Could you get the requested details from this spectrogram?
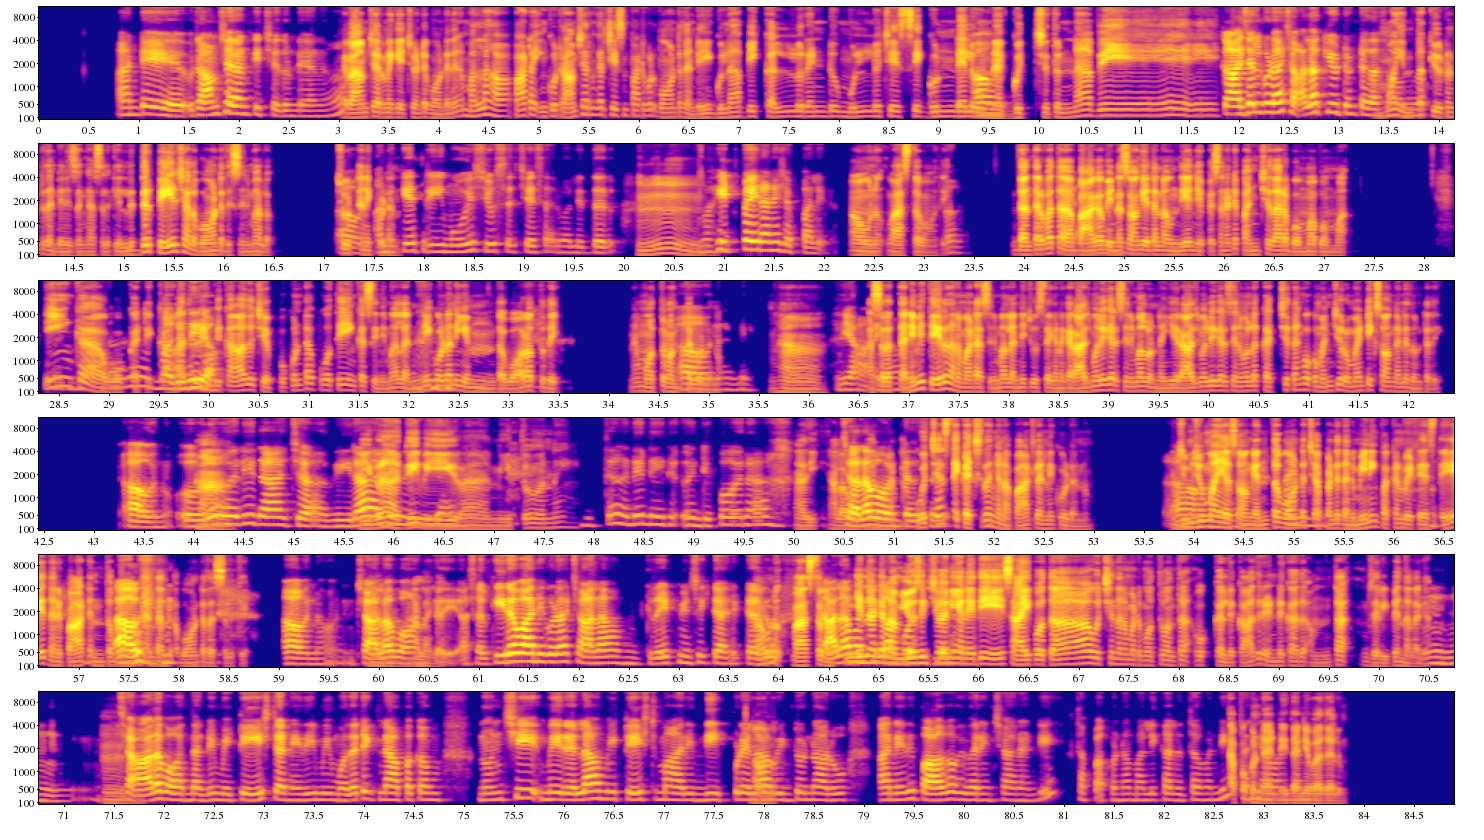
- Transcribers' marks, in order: singing: "గులాబీ కళ్ళు రెండు ముళ్ళు చేసి గుండెలోన గుచ్చుతున్నావే"; in English: "క్యూట్"; in English: "సాంగ్‌లో"; in English: "క్యూట్"; giggle; in English: "పెయిర్"; in English: "హిట్ పెయిర్"; in English: "యాహ్! యాహ్!"; in English: "సాంగ్"; singing: "పంచదార"; giggle; in English: "యాహ్! యాహ్!"; other background noise; in English: "రొమాంటిక్ సాంగ్"; singing: "ఓరోరి రాజా వీరాది వీరా నీతోనే నేను ఉండిపోన!"; singing: "విరాది వీరా! నీతోనే"; giggle; in English: "అండ్"; in English: "మీనింగ్"; chuckle; in English: "గ్రేట్ మ్యూజిక్ డైరెక్టర్"; in English: "మ్యూజిక్ జర్నీ"; in English: "టేస్ట్"; in English: "టేస్ట్"; tapping
- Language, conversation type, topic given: Telugu, podcast, మీకు గుర్తున్న మొదటి సంగీత జ్ఞాపకం ఏది, అది మీపై ఎలా ప్రభావం చూపింది?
